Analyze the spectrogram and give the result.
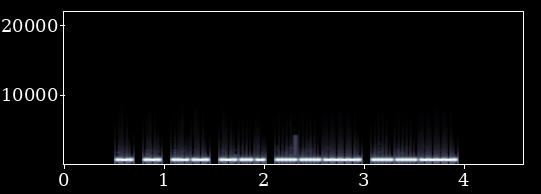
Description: Morse code, heard as a keyed tone, about 60 wpm, 700 Hz. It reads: R R UR RST 559 559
